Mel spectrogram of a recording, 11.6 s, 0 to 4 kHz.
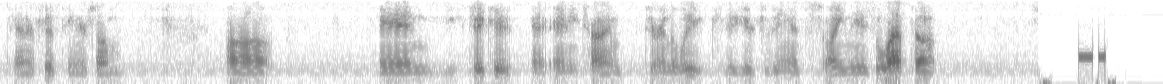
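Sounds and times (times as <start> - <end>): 
speech: 0.2 - 1.4, 2.3 - 2.8, 3.8 - 9.4
phone electronic alert of two short mid-pitched beeps: 10.8 - 11.1.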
